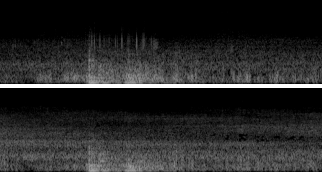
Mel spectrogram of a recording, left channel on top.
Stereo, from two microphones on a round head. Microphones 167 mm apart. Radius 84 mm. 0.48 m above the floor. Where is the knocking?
Centre (ahead or behind), 5.5 m.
